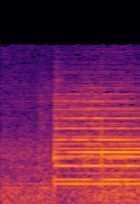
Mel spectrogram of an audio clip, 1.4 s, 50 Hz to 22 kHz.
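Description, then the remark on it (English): A large bell at a local church, rung by participants in a monthly interfaith event called the 11th Hour Calling, strikes once: a sudden ringing tone rich with layered overtones that swells and sustains, loud, with no voices present. “Participants ring the large bell at a local church.”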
